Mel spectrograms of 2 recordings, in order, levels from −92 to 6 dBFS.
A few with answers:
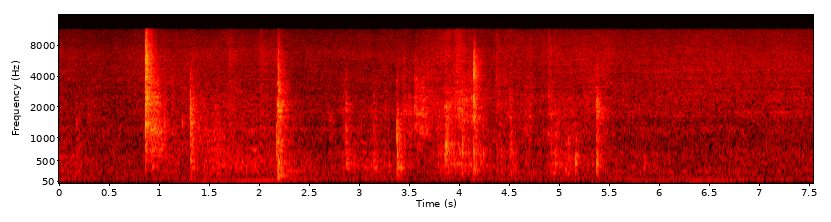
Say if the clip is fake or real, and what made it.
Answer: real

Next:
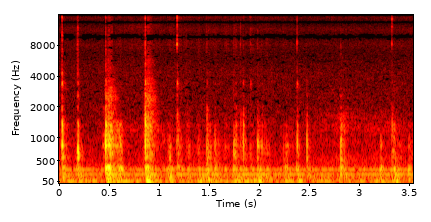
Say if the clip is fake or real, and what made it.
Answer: real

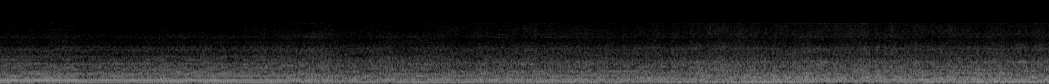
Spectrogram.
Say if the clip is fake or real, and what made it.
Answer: fake, autoencoder, DAC-VAE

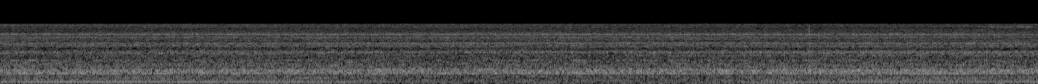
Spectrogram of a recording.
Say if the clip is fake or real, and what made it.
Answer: real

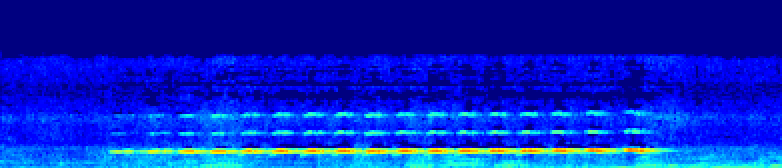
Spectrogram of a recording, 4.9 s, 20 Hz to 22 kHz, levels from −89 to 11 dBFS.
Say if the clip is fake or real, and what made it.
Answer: real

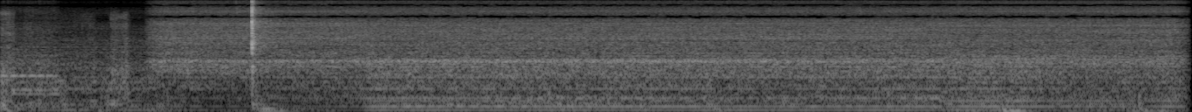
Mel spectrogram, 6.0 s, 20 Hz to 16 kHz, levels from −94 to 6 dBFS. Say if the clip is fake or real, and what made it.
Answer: real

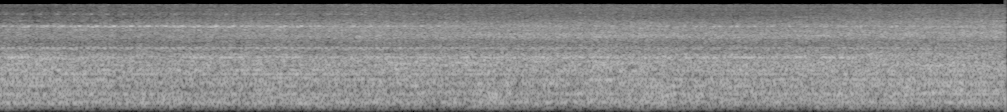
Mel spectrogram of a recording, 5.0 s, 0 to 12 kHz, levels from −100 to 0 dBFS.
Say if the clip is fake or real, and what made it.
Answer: real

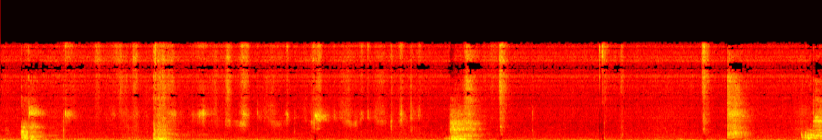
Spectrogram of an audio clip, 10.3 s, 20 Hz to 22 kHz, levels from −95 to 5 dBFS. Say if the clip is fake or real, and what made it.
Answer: fake, autoencoder, DAC-VAE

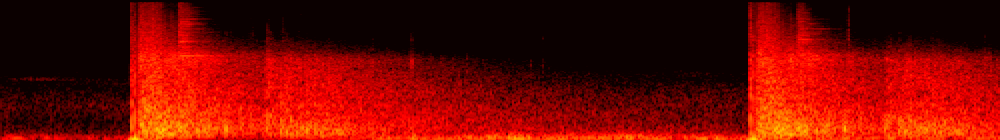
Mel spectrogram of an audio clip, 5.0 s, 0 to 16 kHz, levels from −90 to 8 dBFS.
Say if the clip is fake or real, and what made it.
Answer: real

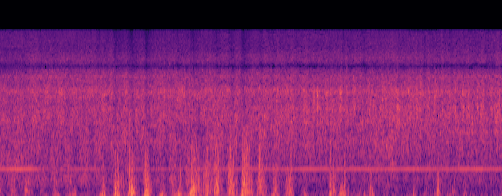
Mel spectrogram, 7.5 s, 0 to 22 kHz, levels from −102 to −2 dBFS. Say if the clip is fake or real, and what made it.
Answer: real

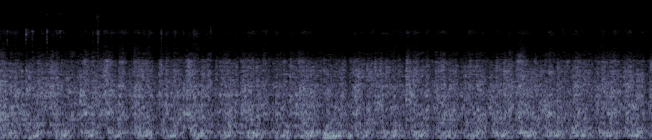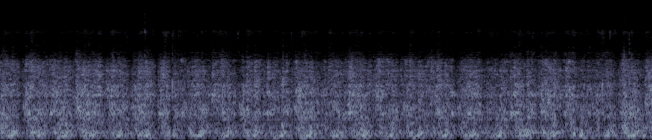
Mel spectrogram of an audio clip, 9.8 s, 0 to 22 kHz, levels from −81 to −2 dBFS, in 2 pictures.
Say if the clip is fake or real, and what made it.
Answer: real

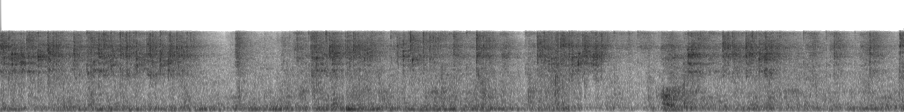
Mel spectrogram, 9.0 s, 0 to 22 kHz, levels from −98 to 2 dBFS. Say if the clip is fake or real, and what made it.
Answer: fake, vocoder, Vocos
